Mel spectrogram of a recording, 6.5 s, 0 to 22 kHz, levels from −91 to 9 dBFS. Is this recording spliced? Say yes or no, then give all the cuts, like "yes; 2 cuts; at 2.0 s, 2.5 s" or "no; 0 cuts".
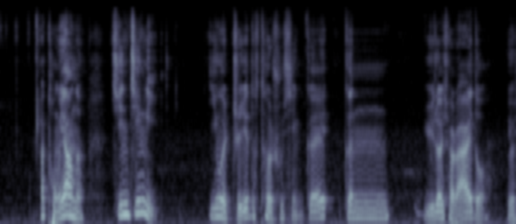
no; 0 cuts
